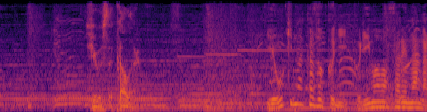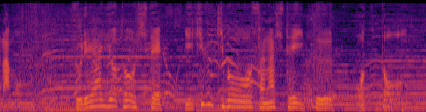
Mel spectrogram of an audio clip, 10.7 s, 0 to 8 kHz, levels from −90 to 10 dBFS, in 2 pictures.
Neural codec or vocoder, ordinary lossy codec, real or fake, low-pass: none; none; real; 7.2 kHz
